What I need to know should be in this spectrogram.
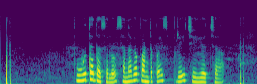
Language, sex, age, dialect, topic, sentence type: Telugu, female, 25-30, Utterandhra, agriculture, question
